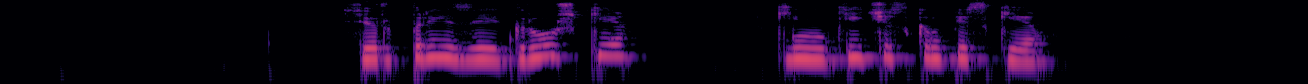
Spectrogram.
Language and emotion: Russian, neutral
